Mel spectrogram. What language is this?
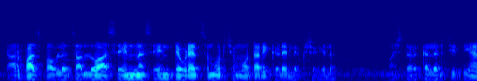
Marathi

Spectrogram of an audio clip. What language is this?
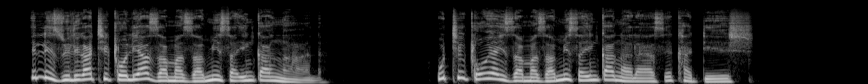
North Ndebele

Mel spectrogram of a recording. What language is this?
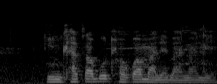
Tswana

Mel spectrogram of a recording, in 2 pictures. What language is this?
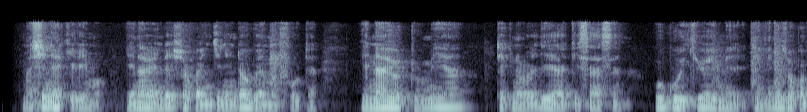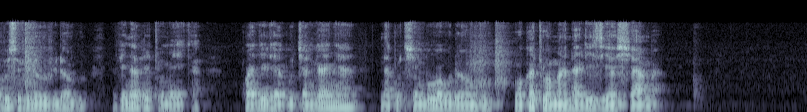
Swahili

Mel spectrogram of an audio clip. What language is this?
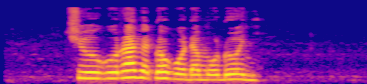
Taita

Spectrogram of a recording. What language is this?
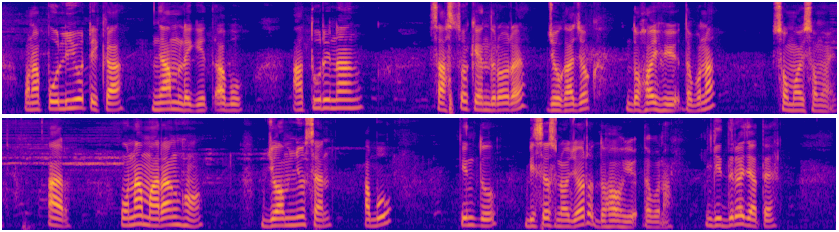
Santali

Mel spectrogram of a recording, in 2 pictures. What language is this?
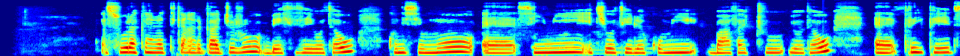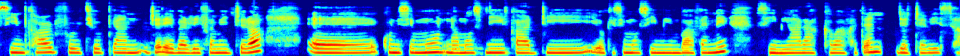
Oromo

